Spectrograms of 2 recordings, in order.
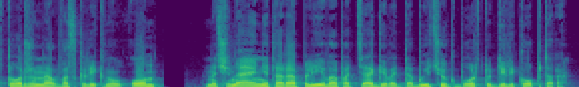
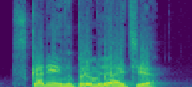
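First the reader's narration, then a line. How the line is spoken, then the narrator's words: Shouted. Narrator (Russian): крикнул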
